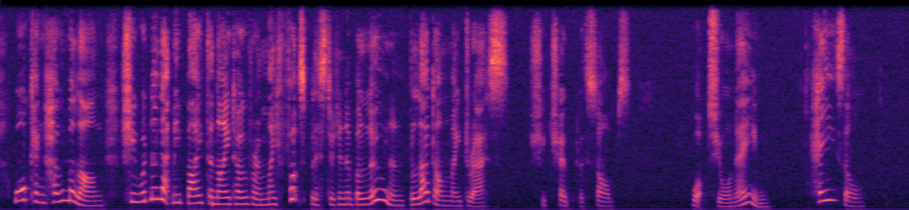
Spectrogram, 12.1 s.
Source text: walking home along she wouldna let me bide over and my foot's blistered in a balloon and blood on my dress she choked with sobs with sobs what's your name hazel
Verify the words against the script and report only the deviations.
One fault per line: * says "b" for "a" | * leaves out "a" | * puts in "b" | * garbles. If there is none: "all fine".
* puts in "the night"
* leaves out "with sobs"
